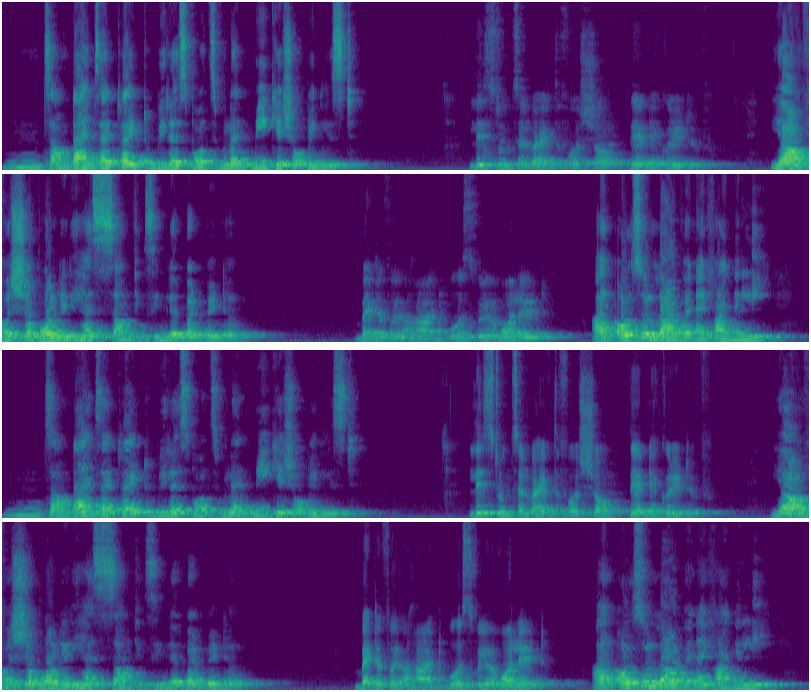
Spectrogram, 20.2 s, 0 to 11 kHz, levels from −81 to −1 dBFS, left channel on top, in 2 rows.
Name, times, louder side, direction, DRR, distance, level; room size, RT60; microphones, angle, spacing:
voice 1, 0.0-4.3 9.6-13.0 17.5-19.7, left 2 dB, 45° left, 2 dB, 0.5 m, -27 dB
voice 2, 5.8-8.7 14.5-16.9, right 2 dB, 40° right, 4 dB, 0.3 m, -33 dB
2.5 x 2.1 x 3.9 m, 1.0 s
head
